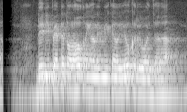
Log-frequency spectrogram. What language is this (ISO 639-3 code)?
sun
